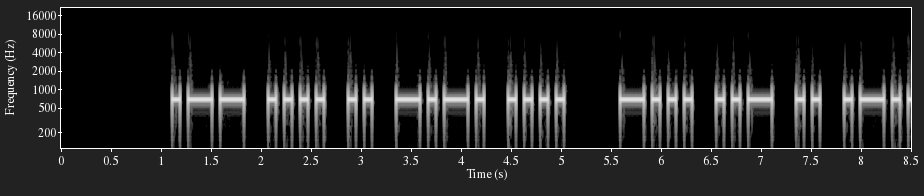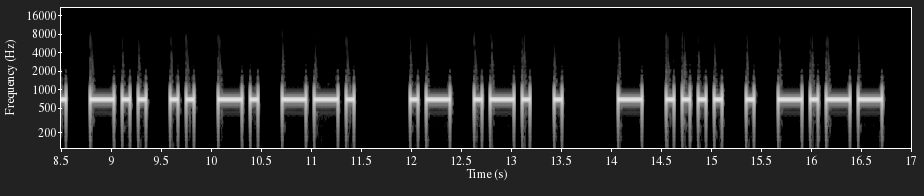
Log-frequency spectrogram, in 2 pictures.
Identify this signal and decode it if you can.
Morse code, heard as a keyed tone, about 15 wpm, 700 Hz. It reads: WHICH BUILDING ARE THEY
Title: Sentences from Top 1000 Words - Review Part 5 - 15wpm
